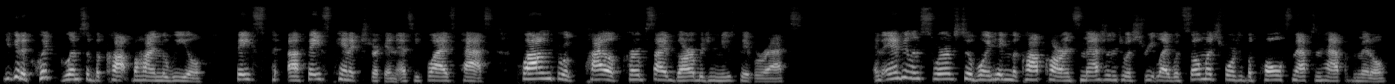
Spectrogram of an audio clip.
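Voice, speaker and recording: Young woman host, lively reader with foul-mouthed asides. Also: mid-range voice, a little fast, low-quality recording. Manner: lively, swears and jokes between passages. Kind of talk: reading a gamebook aloud.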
